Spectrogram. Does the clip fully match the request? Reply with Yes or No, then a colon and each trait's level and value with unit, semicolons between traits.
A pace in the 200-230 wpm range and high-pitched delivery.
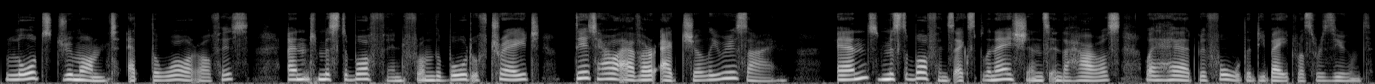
No: average, 140 wpm; high, 205 Hz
